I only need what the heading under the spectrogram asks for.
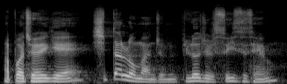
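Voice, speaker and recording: A man's voice: mid-range voice, lively intonation, fairly quick. A man voicing a timid little boy in a story told during a sermon, with a hesitant, pleading manner. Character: timid little boy asking his father.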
